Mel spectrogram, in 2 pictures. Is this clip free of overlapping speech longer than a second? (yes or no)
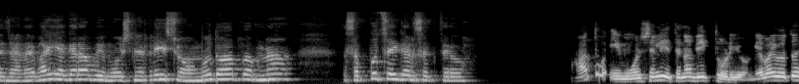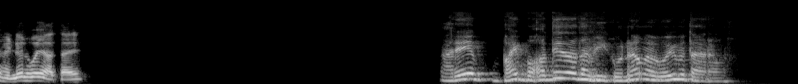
yes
